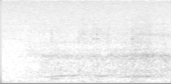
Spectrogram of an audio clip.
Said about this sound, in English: Everybody take a breath.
